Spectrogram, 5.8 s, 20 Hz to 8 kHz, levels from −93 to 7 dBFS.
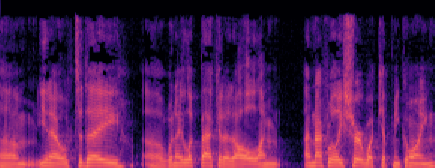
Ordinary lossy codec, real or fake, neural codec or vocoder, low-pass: MP3, 48 kbps; fake; vocoder, 44.1 kHz, 128 mel bands every 512 samples, BigVGAN v2; 7.2 kHz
